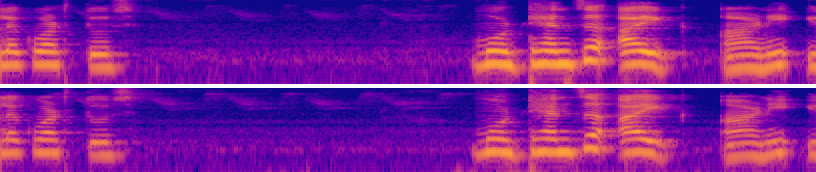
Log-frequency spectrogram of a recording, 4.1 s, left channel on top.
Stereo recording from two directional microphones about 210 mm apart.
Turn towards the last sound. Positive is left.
turn(degrees=15)  # may be behind; listen again after turning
